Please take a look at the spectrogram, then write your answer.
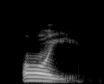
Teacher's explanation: Acá hay una abierta más una cerrada y se pronuncia en una sola emisión de voz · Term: diptongo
